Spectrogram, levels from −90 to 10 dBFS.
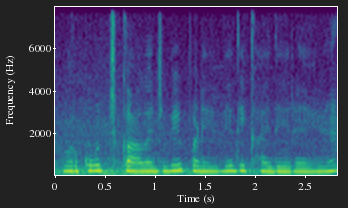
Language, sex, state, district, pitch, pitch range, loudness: Hindi, female, Uttar Pradesh, Saharanpur, 220 Hz, 205-230 Hz, -14 LUFS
